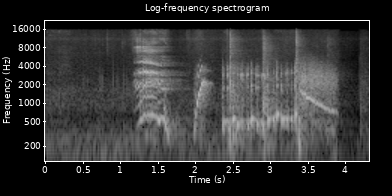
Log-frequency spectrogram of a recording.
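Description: Comedy sound effects: a short falling pitched sound, a quick rising whistle-like sweep, then a held tone that slides downward near the end.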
